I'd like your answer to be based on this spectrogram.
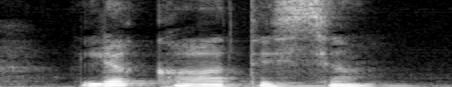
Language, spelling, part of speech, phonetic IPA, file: Ukrainian, лякатися, verb, [lʲɐˈkatesʲɐ], Uk-лякатися.ogg
- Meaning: to fear, to be afraid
